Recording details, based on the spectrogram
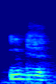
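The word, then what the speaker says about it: hygge: Il y a une technique dont on commence à entendre parler, vous allez m'aider sur la prononciation, c'est le Idge. Tout à fait, Oug, ça se prononce.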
